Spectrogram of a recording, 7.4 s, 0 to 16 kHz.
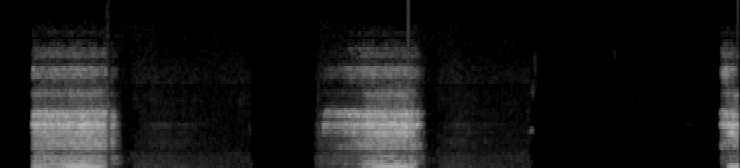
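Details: Person snoring while apparently asleep: loud, rough, rumbling snores on each breath in, each followed by a softer breath out, about every 3.5 seconds.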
